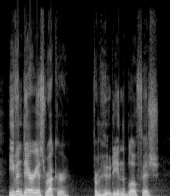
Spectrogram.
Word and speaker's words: Rucker: Darius some weird name Rucker rhymes with trucker country people understand that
